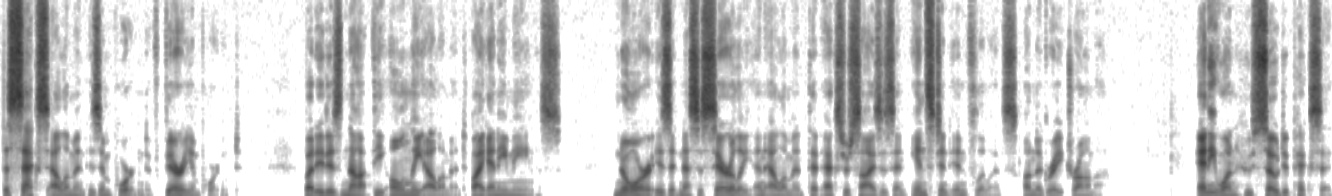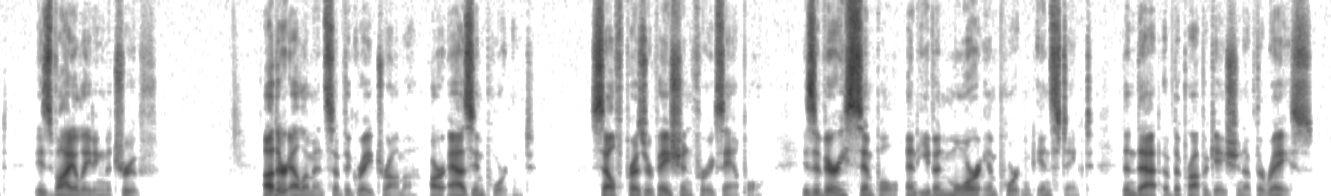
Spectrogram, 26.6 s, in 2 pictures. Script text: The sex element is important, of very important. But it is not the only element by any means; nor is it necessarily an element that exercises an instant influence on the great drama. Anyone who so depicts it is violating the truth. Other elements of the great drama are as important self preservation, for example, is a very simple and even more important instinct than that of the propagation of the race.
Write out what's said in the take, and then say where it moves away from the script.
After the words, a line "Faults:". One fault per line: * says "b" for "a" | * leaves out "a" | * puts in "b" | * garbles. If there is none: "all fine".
The sex element is important, of very important. But it is not the only element by any means; nor is it necessarily an element that exercises an instant influence on the great drama. Anyone who so depicts it is violating the truth. Other elements of the great drama are as important self preservation, for example, is a very simple and even more important instinct than that of the propagation of the race.
Faults:
all fine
